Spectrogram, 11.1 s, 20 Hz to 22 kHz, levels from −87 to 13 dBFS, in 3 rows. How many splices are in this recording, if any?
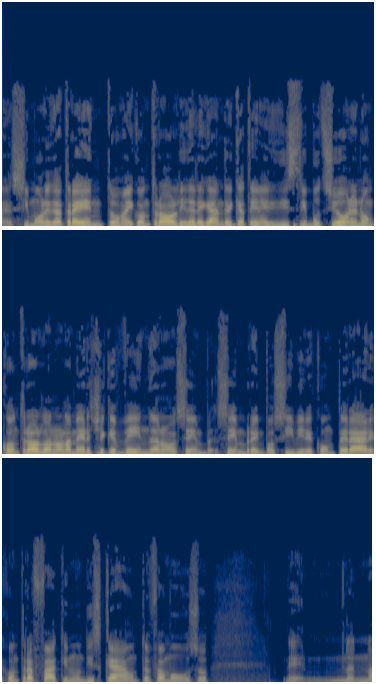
zero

